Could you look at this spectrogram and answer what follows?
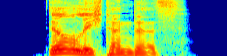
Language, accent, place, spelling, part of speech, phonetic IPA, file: German, Germany, Berlin, irrlichterndes, adjective, [ˈɪʁˌlɪçtɐndəs], De-irrlichterndes.ogg
- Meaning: strong/mixed nominative/accusative neuter singular of irrlichternd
